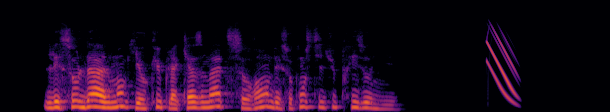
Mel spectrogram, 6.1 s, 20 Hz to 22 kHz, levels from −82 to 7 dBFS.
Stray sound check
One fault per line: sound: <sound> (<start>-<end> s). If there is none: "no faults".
sound: chirp (4.9-5.2 s)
